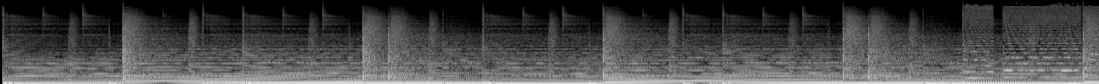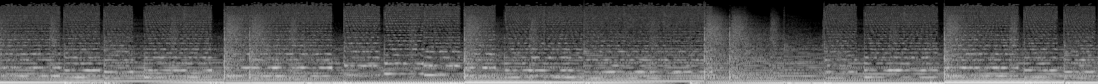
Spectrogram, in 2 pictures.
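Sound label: melodies compound 8s E minor; melody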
